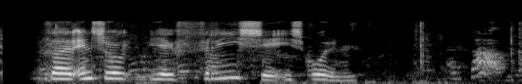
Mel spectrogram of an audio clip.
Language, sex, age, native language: Icelandic, female, 14, Icelandic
